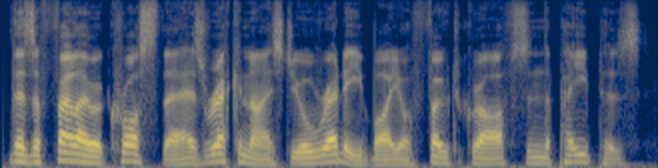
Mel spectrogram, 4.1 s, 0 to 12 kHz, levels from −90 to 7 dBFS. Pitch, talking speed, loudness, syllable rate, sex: 115 Hz, 220 wpm, -18 LUFS, 6.9 syllables/s, male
